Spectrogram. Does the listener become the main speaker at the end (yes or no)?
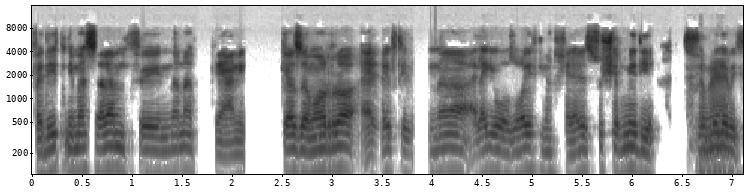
no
